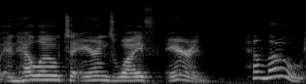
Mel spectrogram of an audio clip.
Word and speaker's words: Erin: How do you say the double A name? Aaron. Aaron. Aaron. Nobody sounds like that. It's Aaron. It's Aaron. Aaron and Aaron. Aaron and Aaron. It's like pin and pen.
